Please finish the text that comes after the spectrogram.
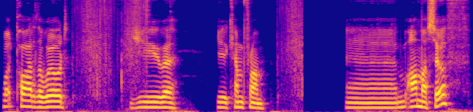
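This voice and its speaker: A man's voice: mid-range voice, steady tone, slow pace, long pauses, slight background noise. An Australian man chatting casually to his live-stream viewers while he plays, rambling with lots of fillers and restarts and muttering at the game.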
